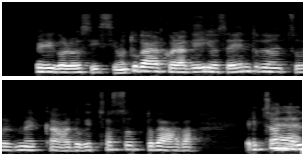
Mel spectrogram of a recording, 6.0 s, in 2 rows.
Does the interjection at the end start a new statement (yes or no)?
no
